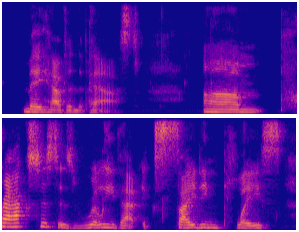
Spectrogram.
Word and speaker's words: praxis: in Chapter one but praxis sounds like the word practice and honestly I can't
